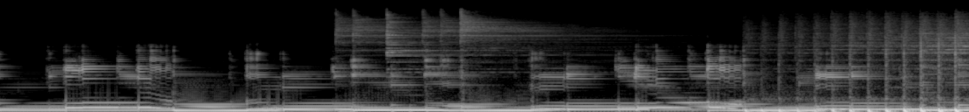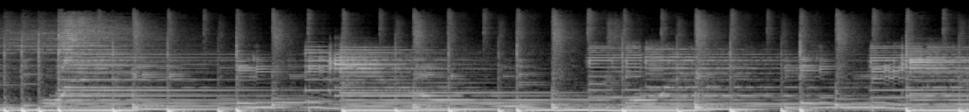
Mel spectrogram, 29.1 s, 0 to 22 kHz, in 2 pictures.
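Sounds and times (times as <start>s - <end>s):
bass guitar notes: 0.0s - 29.0s
steady drum beat: 11.2s - 29.0s
electric guitar riff: 14.4s - 29.0s.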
